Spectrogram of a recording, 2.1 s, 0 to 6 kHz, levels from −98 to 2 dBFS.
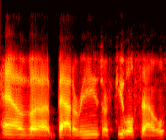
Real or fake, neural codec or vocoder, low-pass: fake; codec, 16 kHz, 8 kbps, FunCodec, trained on LibriTTS, 25 frames a second; 5.4 kHz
